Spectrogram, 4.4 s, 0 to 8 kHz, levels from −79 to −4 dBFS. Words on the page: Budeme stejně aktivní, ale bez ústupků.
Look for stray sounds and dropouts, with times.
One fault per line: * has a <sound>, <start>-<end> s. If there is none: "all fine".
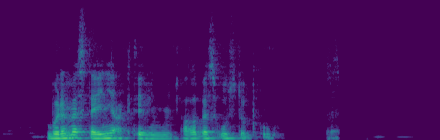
* has a laugh, 3.3-3.4 s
